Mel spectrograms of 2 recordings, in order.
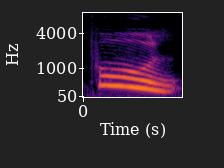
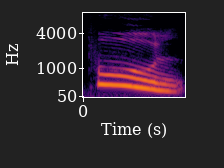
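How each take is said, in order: No difference in how they are said.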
